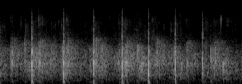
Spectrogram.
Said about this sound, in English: So I just want to clap my hands for all of you.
